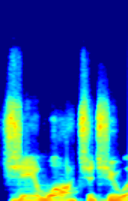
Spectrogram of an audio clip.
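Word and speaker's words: Tchamwa Tchatchoua: I got to pronounce it. I actually looked this one up on Google. It's Chamwa Chichua.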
